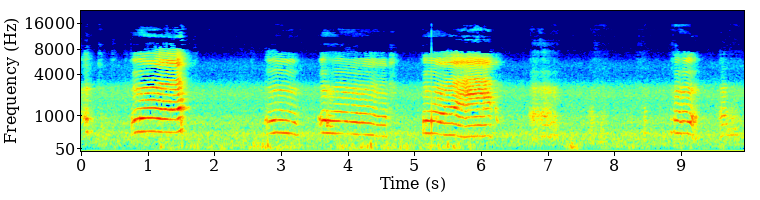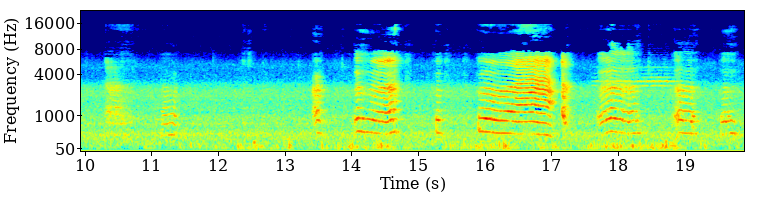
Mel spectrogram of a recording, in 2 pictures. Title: Cutest Baby Crying Moments - Funny Cute Boy #Shorts Status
